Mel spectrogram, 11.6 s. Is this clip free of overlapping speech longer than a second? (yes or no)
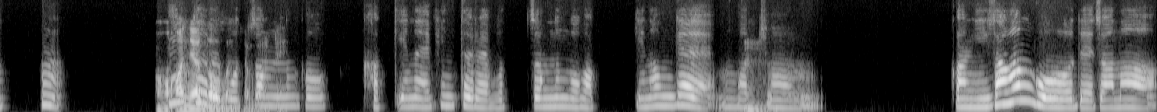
no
